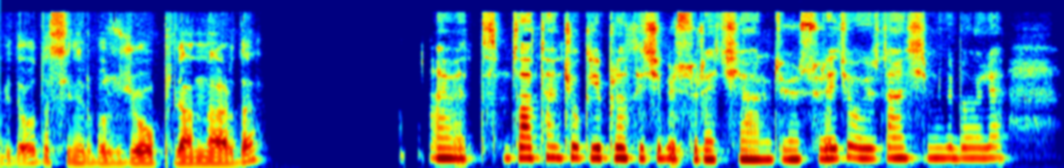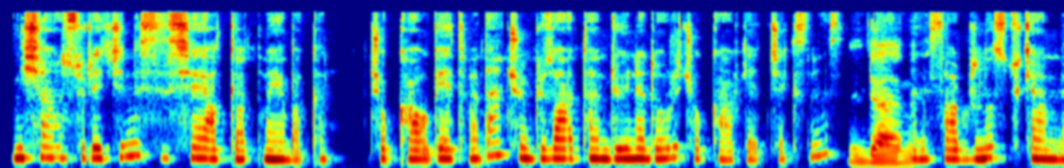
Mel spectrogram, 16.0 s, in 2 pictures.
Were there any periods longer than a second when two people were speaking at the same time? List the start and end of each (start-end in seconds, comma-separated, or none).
none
